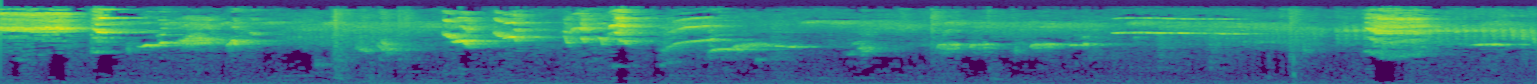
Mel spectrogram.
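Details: Long ngacor singing from a kacer kampung oriental magpie-robin. Rich chattering and rising slurs are followed by repeated short whistled notes, a pure high whistle and a final harsh burst.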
